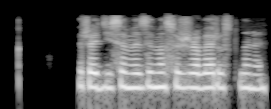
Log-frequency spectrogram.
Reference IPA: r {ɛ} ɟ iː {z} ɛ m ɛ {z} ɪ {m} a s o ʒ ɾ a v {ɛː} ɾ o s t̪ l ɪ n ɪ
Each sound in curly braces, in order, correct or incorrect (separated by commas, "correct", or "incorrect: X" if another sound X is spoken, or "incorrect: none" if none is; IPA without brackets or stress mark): incorrect: a, incorrect: s, correct, correct, correct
